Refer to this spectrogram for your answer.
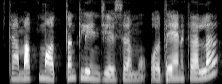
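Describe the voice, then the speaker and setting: A woman playing a calm, reassuring doctor. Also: medium pitch, fast, no echo, close to an everyday voice. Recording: dry, slightly dull recording.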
